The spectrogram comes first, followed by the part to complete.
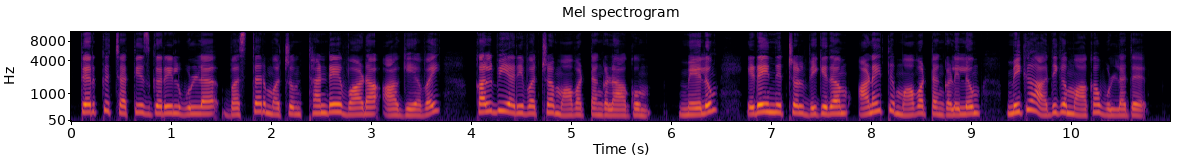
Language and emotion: Tamil, neutral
